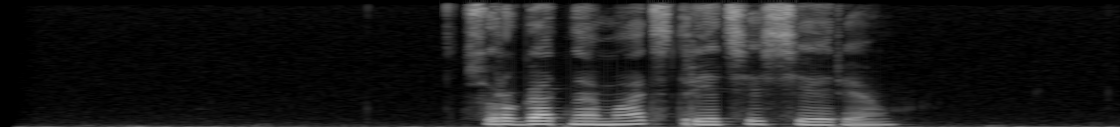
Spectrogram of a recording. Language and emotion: Russian, neutral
